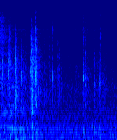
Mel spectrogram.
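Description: Faint computer keyboard typing: a few soft, unevenly spaced keystrokes.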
